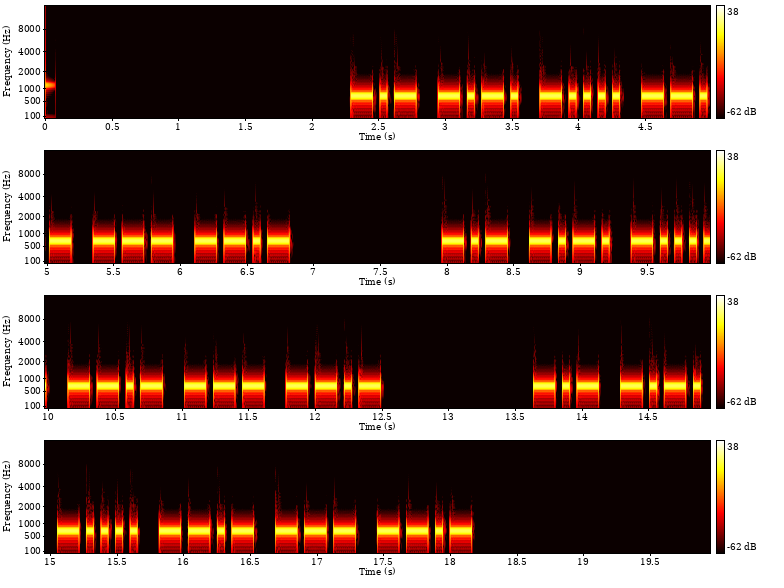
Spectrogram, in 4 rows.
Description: Morse code, heard as a keyed tone, about 22 wpm, 700 Hz. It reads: KC6QOQ KC6QOQ KC6QOQ
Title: USA Call Signs - 6 Characters - Repeated 3x - 22wpm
